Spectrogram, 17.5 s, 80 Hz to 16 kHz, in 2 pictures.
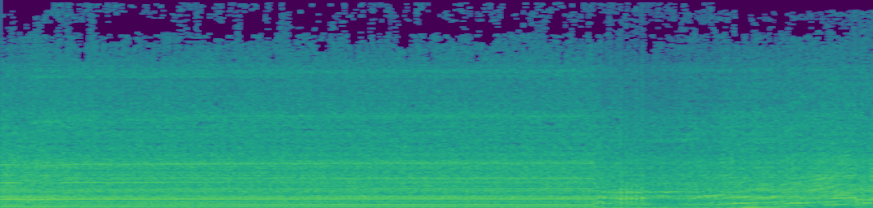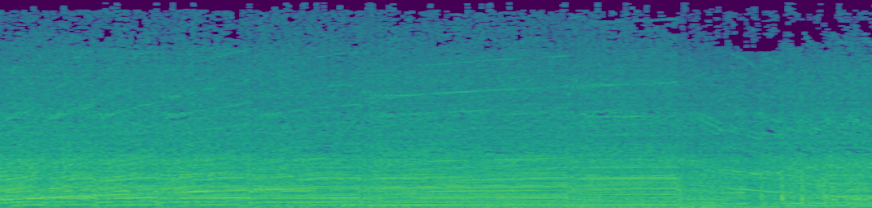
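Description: A Ferrari SF71H Formula 1 car's 1.6-litre turbocharged V6 hybrid engine, heard onboard. It is held at steady revs on the grid, then launches about six seconds in and accelerates through a quick series of upshifts, each a rising sweep cut short. The revs fall away near the end.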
